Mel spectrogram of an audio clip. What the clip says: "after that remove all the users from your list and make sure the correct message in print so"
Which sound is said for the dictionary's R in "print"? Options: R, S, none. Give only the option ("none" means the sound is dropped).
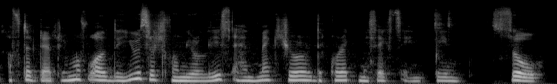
none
